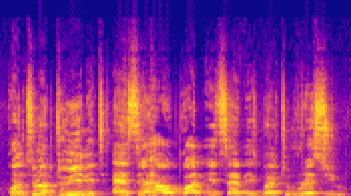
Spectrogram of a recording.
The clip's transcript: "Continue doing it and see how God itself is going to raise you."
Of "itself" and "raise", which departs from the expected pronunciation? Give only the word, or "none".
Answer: raise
